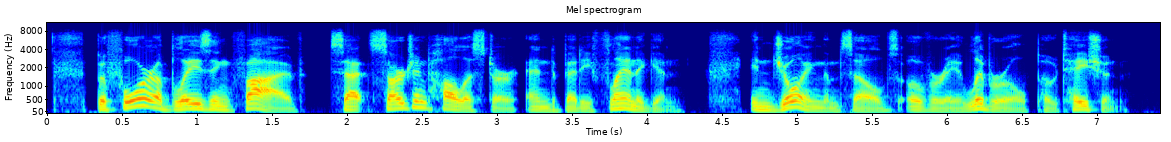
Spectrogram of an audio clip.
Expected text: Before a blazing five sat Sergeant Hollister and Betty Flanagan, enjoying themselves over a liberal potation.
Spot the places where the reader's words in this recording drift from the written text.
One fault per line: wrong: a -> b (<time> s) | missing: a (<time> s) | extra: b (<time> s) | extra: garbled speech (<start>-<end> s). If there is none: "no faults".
no faults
